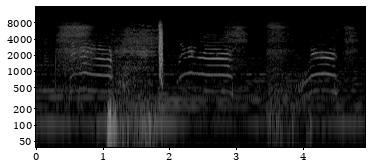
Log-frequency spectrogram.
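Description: Pet cat Roxy meows several times in clear, close, drawn-out calls, with short pauses between them and a couple of sharp knocks partway through.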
